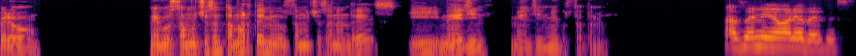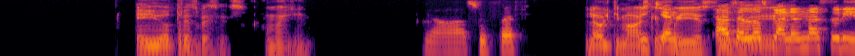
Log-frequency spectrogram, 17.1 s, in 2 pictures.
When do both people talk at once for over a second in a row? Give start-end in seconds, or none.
14.9-16.4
